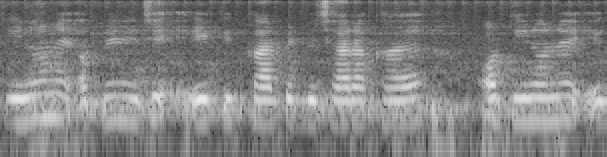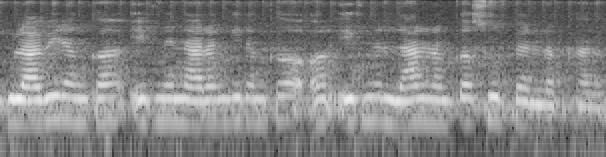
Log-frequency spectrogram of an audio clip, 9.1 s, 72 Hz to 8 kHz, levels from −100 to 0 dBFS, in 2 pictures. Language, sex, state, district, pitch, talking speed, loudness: Hindi, female, Uttar Pradesh, Etah, 215 Hz, 195 wpm, -18 LUFS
